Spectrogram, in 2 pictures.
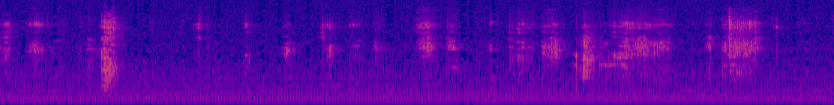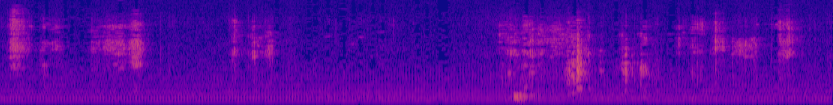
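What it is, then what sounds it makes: Polystyrene foam packing peanuts. A small white expanded polystyrene packing peanut, one of several resting on a velvet cloth, is held, squeezed and rubbed between fingertips and long nails. It gives quiet bursts of bright, squeaky, crackling friction, some brief and some drawn out, separated by short pauses. A faint steady low hum runs underneath.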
